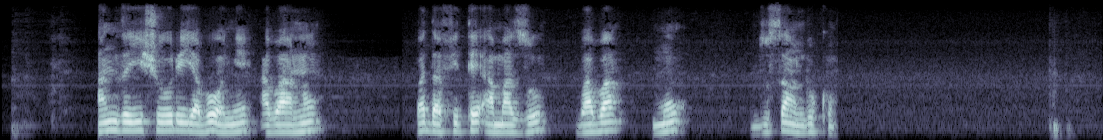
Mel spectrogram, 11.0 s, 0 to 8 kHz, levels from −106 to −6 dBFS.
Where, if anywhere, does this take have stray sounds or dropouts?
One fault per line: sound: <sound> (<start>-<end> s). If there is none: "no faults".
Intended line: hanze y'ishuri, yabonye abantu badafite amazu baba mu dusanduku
no faults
